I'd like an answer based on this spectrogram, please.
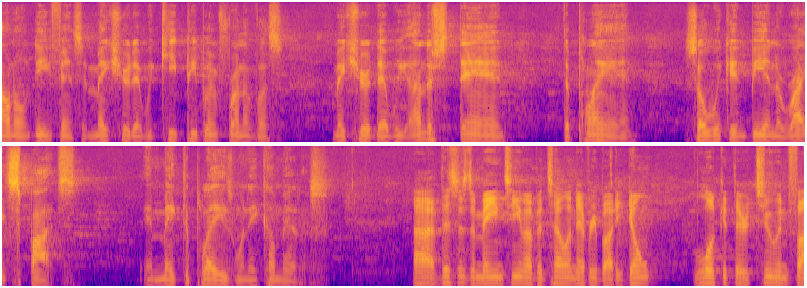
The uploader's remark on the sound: Live from the County Seat in Downtown Lillington, it's Camel Call Live.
